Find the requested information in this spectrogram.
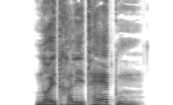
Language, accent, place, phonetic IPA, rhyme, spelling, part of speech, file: German, Germany, Berlin, [nɔɪ̯tʁaliˈtɛːtn̩], -ɛːtn̩, Neutralitäten, noun, De-Neutralitäten.ogg
- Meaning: plural of Neutralität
